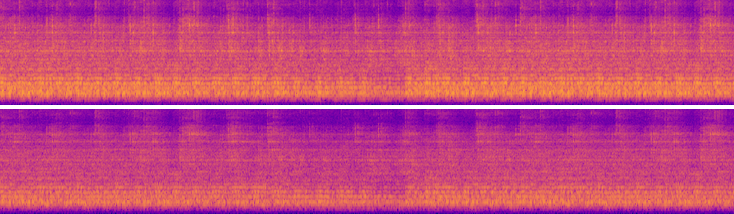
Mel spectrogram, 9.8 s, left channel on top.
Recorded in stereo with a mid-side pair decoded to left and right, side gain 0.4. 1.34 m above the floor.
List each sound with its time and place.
0.0 s a fan: 55° left, 3 m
